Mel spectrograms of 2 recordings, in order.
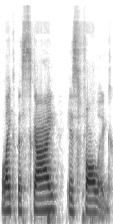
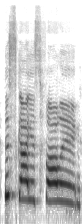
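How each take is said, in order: First: Said in the usual way. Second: High, gasping the sky is falling; fluttering damsel cry. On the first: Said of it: "acting the damsel". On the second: Pretend. Acting the damsel.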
